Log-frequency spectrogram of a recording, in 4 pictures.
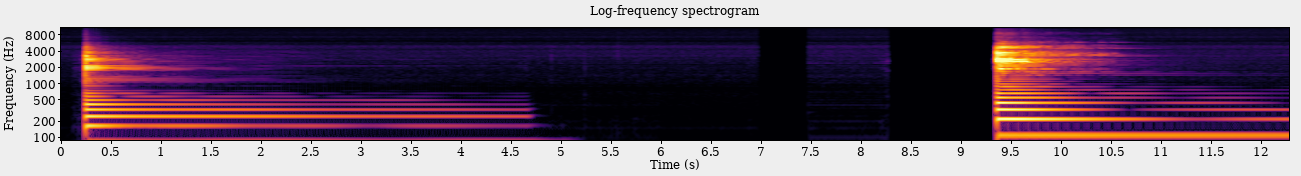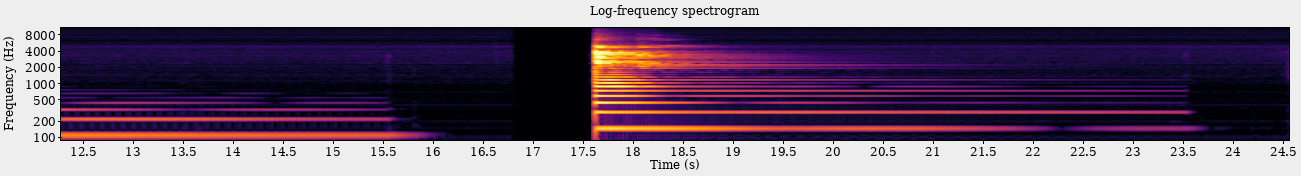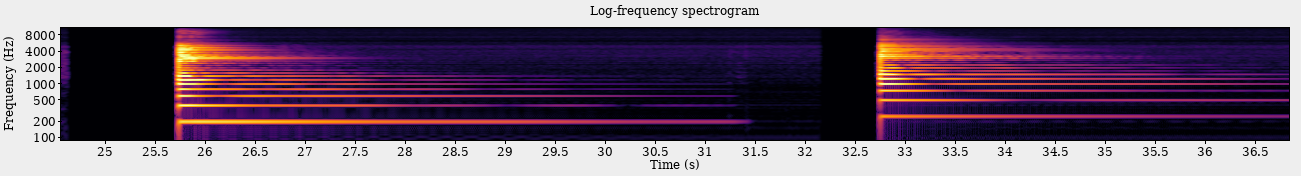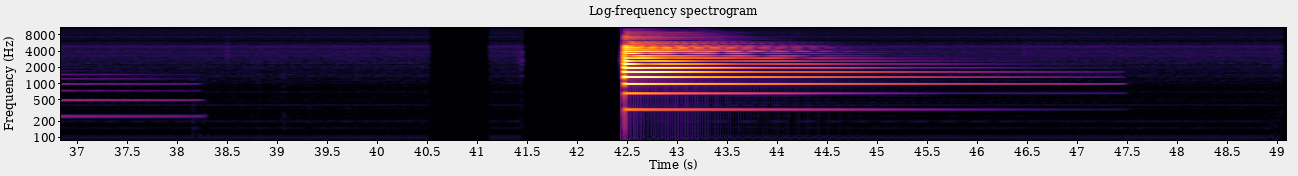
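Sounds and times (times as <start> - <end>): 
electric guitar: 0.3 - 5.1, 9.4 - 15.9, 17.6 - 23.6, 25.8 - 31.4, 32.8 - 38.2, 42.5 - 47.3.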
